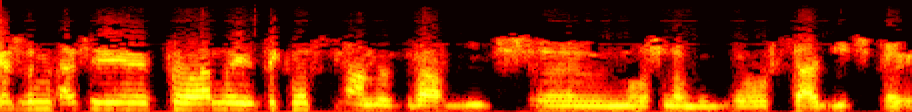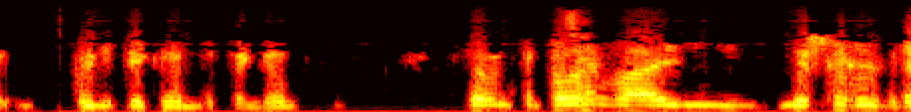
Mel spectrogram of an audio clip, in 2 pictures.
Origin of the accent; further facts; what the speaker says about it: Białystok, Podlaskie Voivodeship, Poland; No ja z Białegostoku jestem, w Podlasie.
